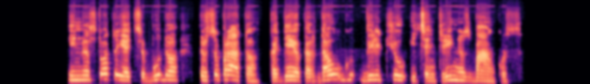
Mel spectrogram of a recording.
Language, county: Lithuanian, Panevėžys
